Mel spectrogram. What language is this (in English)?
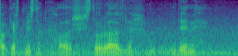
Icelandic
